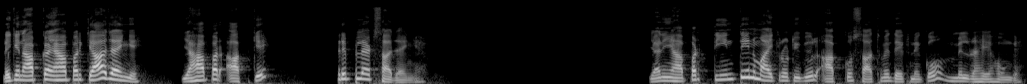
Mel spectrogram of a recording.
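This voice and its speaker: A male biology teacher, lecturing online while he draws a diagram. He keeps asking questions and answering them himself, going loud on the questions and muttering as he draws. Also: fairly high pitch, very animated, moderate pace, long pauses. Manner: repetitive, asks and answers own questions; swings between loud questions and quiet drawing mutters.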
